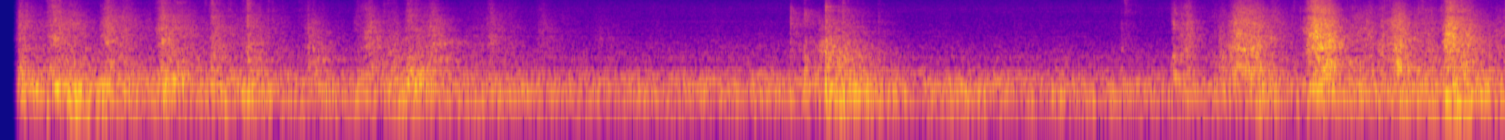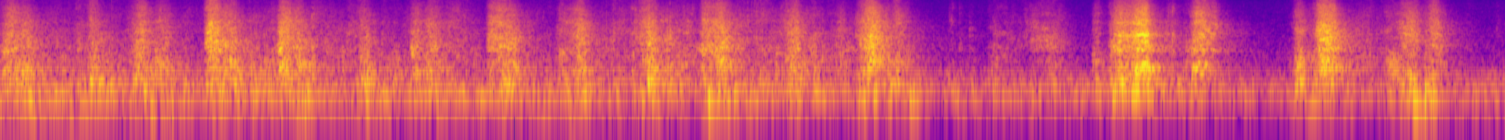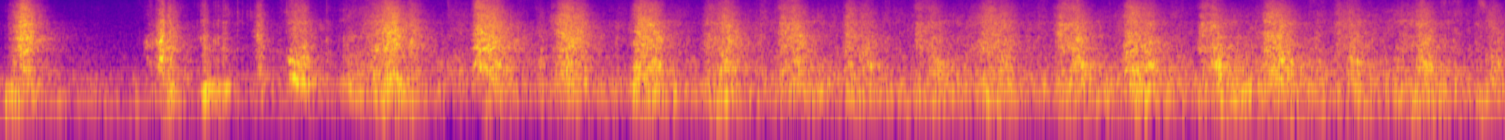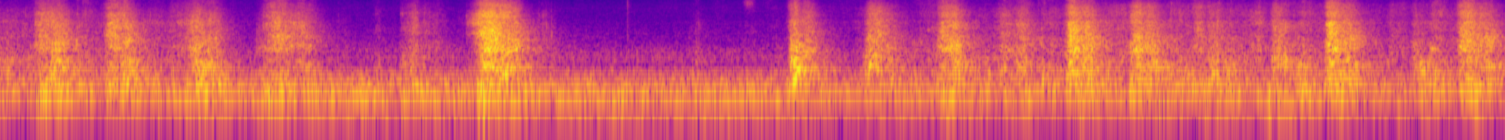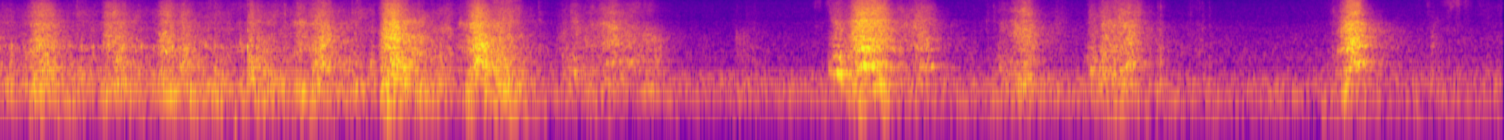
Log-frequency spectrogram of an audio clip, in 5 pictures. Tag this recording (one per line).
floor
Zapatos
